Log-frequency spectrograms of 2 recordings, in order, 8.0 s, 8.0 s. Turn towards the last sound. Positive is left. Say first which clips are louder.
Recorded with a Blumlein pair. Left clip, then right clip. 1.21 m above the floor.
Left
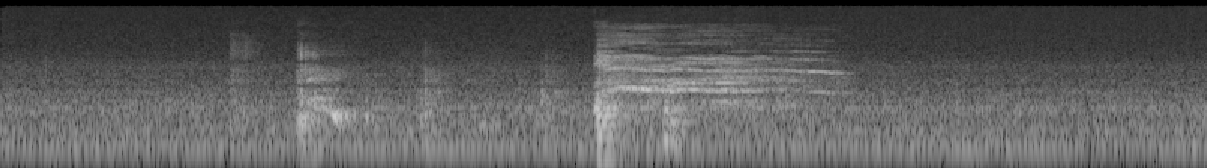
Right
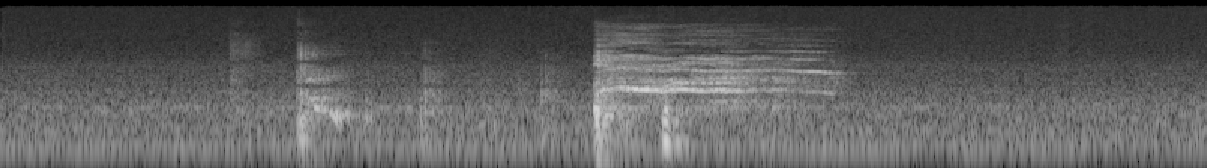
# right 5 dB
turn(degrees=-55)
